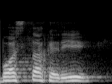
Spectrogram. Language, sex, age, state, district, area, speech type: Nepali, male, 60+, West Bengal, Darjeeling, rural, spontaneous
